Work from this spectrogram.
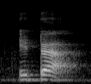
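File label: Santali female another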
